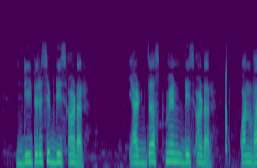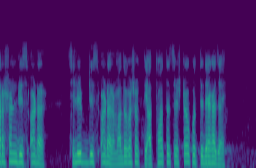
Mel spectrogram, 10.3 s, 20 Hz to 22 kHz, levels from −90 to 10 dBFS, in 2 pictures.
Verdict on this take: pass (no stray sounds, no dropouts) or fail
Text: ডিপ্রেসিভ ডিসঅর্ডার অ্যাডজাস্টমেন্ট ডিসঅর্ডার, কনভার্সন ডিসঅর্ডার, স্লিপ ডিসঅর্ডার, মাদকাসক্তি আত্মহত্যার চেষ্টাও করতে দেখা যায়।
fail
